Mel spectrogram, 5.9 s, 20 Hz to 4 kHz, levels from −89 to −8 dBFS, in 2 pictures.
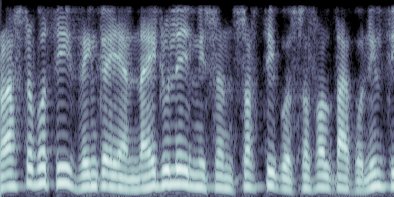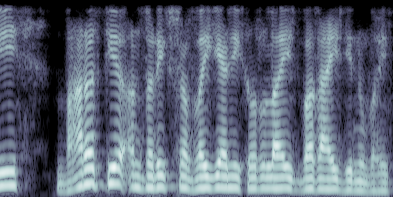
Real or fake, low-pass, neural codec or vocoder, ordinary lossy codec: fake; 3.6 kHz; codec, 16 kHz, 4.8 kbps, FACodec; none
